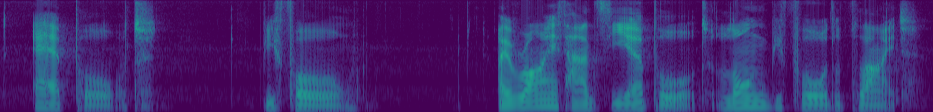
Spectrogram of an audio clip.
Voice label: "airport", angielski native speaker; o sound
